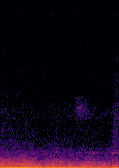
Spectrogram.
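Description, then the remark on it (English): Deep, throbbing low-end bass rumbles steadily from a car stereo outside in Oakland, muffled and heavy with little high end, filling the background without any clear voices. “Ooh, they're rattling this shit. Ooh, this is a bop. Oakland's loud.”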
